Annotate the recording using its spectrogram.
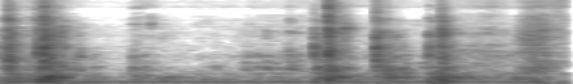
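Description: A few faint, separate clicks of LEGO plastic as a hand turns the model's brick-built water wheel and lets go.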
